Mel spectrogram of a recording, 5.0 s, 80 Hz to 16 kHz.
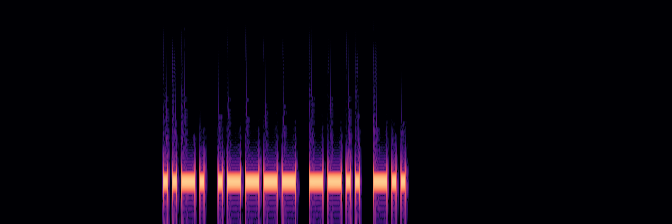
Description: Morse code, heard as a keyed tone, about 34 wpm, 700 Hz. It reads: F1ZD
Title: DXCC-100 Call Signs - 4 Characters - Repeated 2x - 35wpm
